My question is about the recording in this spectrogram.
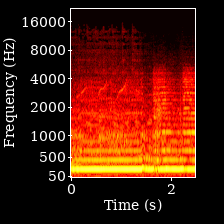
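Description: Live band playing an instrumental passage: a harmonica holds one long note over archtop electric guitar and upright bass, the note growing brighter and pulsing near the end.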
